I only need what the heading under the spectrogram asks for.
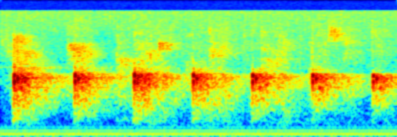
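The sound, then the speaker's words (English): Audience clapping in unison: seven evenly spaced, faint claps in a steady rhythm over a low constant hum. “Let's clap for him.”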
